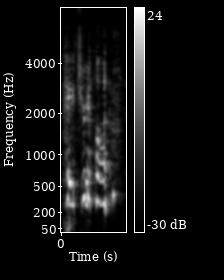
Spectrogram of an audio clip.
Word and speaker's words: Patreon: But seriously, how do you pronounce it? – It's Patreon.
